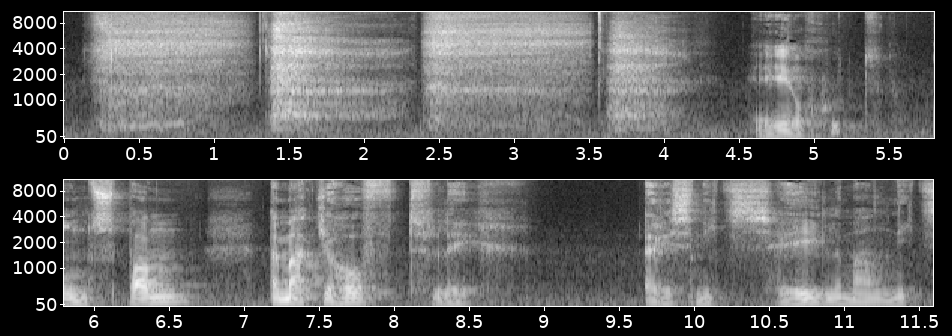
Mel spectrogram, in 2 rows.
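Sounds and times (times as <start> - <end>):
breathing in and out during a relaxation exercise: 0.1 - 4.4, 6.7 - 7.2
speech: 4.6 - 8.8, 9.6 - 11.5.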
